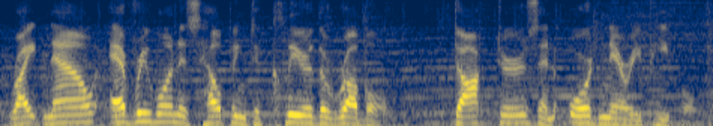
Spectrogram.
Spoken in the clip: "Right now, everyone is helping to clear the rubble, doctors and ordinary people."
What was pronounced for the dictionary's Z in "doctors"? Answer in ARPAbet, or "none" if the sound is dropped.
Z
